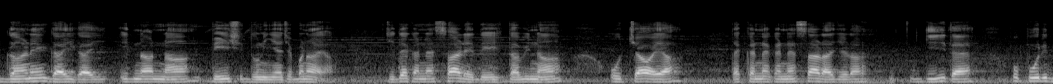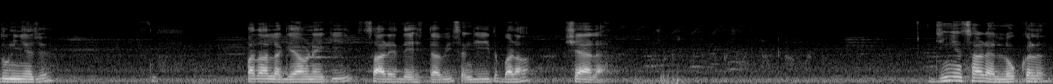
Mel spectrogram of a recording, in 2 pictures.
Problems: constant background noise, continuous background conversations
